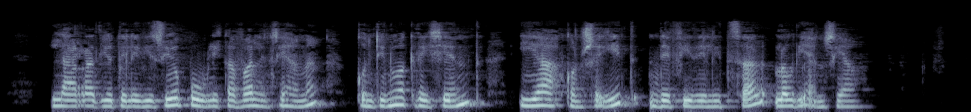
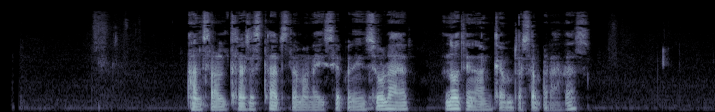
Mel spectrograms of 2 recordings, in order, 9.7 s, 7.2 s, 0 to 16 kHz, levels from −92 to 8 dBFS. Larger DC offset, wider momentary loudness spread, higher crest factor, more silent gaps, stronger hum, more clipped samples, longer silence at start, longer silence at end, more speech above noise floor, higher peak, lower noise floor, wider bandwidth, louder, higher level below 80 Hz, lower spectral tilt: neither; about the same, 8 LU vs 10 LU; second, 16 dB vs 24 dB; neither; neither; neither; second, 0.5 s vs 1 s; second, 1.1 s vs 1.3 s; first, 61 dB vs 40 dB; about the same, -2 dBFS vs -4 dBFS; first, -78 dBFS vs -66 dBFS; second, 7.8 kHz vs 11.5 kHz; first, -18 LUFS vs -26 LUFS; second, -60 dBFS vs -50 dBFS; first, -6.5 dB/octave vs -5 dB/octave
